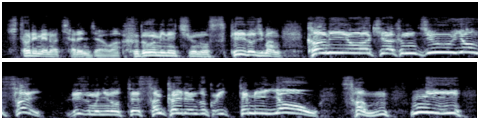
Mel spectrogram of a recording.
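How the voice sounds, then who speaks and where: A man hosting a radio show in a playful, excitable announcing style, switching between scripted segments and banter. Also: very high-pitched, moderate pace, dry recording. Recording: music playing behind the voice. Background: music.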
